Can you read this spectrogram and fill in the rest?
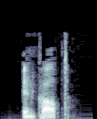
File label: "incorrupt", English; adjectives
